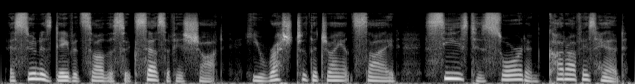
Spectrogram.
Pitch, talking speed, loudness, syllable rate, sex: 185 Hz, 225 wpm, -17 LUFS, 4.7 syllables/s, female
